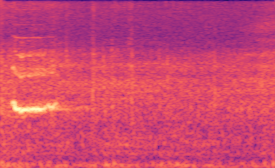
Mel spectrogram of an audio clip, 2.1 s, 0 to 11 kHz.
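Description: A Yamaha Fazer 250 motorcycle engine running low as the bike slows to a stop. Just after the start comes a short, steady, high-pitched squeal lasting about half a second.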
